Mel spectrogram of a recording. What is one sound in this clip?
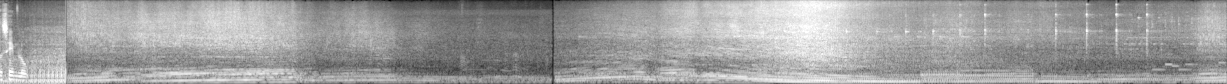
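A motorcycle engine roars as it races past, rising and falling in pitch.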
